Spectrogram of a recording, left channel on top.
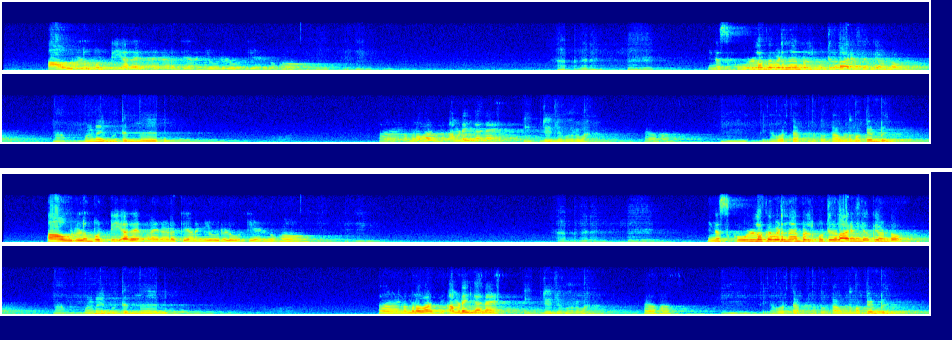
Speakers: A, on the right; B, on the left.
A: ആഹ് ഉരുളും പൊട്ടി അതെ വയനാടൊക്കെ ആണെങ്കില് ഉരുള് പൊട്ടിയായിരുന്നു ആഹ്
B: ഉം ഹാ അങ്ങനെ ഉം
A: പിന്നെ സ്കൂളിലൊക്കെ വിടുന്ന കുട്ടികള് ആരെങ്കിലും ഒക്കെയുണ്ടോ?
B: നമ്മളെ വീട്ട്ന്ന്
A: ആഹ് നമ്മടെ വാത്ത് അവിടെയില്ലല്ലെ?
B: ഇല്ലില്ല കൊറവ
A: ആഹ് ആഹ്
B: ഉം പിന്നെ കൊറച്ച് അപ്പുറത്തോട്ട് അവിടന്നൊക്കെ ഉണ്ട്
